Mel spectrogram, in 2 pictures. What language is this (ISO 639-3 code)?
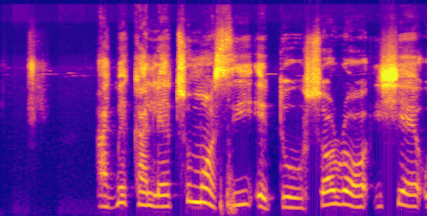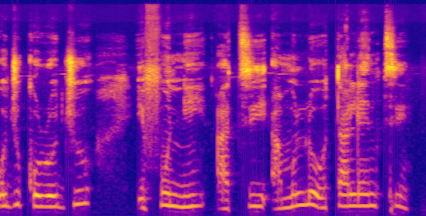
yor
